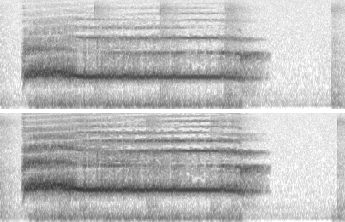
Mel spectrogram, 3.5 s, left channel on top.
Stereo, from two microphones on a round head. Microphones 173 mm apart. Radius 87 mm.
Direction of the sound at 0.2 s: 70° right (ahead or behind).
